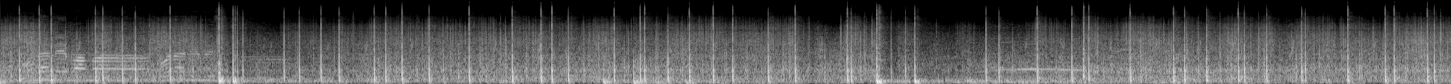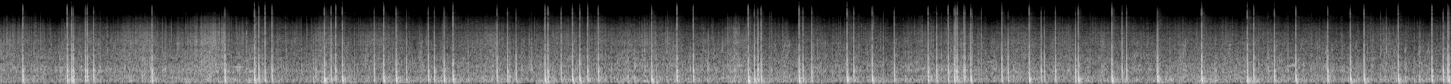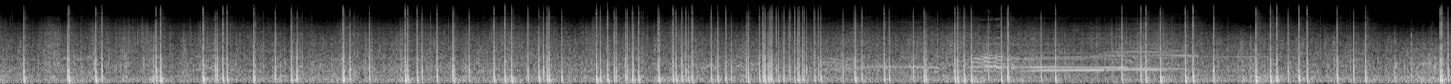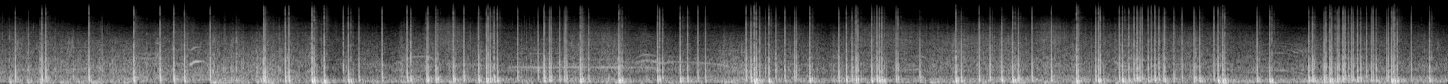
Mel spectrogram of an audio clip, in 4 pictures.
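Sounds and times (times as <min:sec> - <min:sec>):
fireworks bursting and crackling: 0:00.0 - 0:58.0.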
